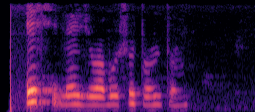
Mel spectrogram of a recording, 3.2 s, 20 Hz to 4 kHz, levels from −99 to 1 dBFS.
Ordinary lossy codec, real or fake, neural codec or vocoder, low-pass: AAC, 32 kbps; real; none; 3.6 kHz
